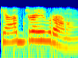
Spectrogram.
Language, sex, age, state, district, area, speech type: Malayalam, female, 45-60, Kerala, Wayanad, rural, conversation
